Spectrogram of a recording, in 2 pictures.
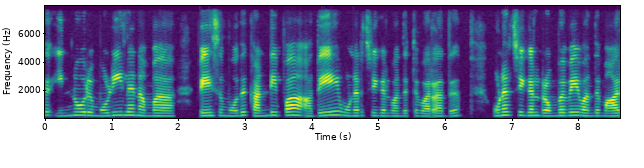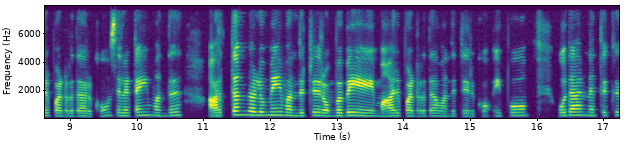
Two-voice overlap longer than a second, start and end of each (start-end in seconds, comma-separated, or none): none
